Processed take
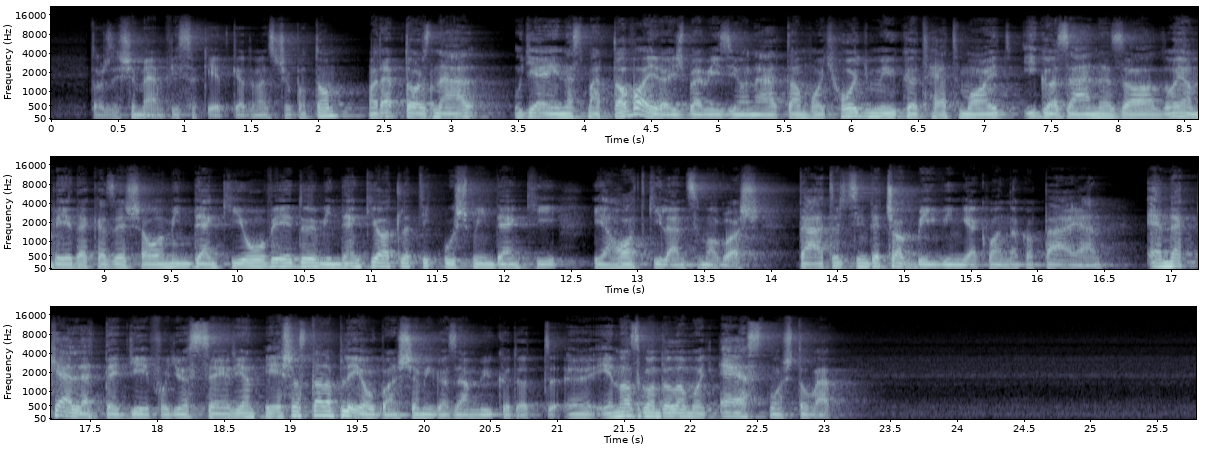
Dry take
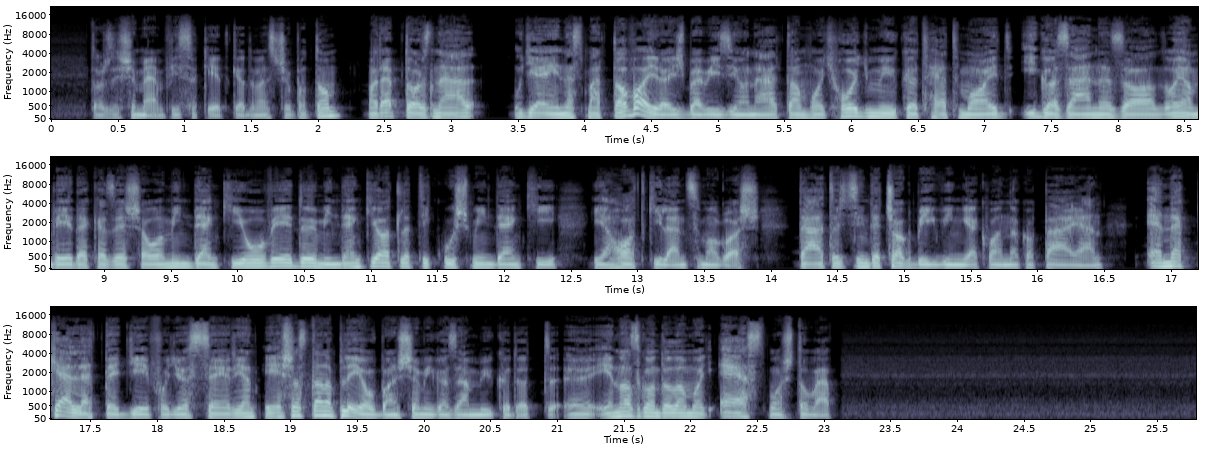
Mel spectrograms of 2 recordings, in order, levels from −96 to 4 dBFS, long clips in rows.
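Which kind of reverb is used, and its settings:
dense smooth reverb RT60 0.76 s, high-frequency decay 0.95×, DRR 10.5 dB
level −2.5 dB

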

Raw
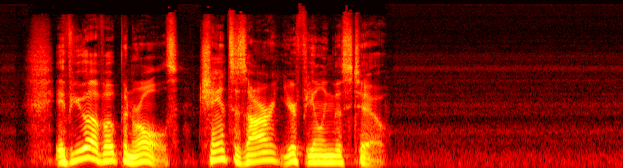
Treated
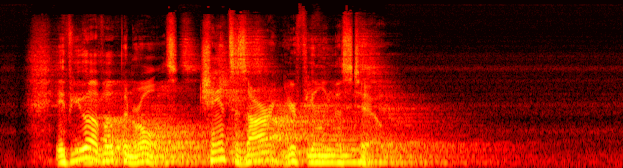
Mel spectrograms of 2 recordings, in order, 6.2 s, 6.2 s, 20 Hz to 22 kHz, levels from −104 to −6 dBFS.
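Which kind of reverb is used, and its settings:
comb and all-pass reverb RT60 2.5 s, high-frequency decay 0.3×, pre-delay 105 ms, DRR 6.5 dB
level −3.5 dB

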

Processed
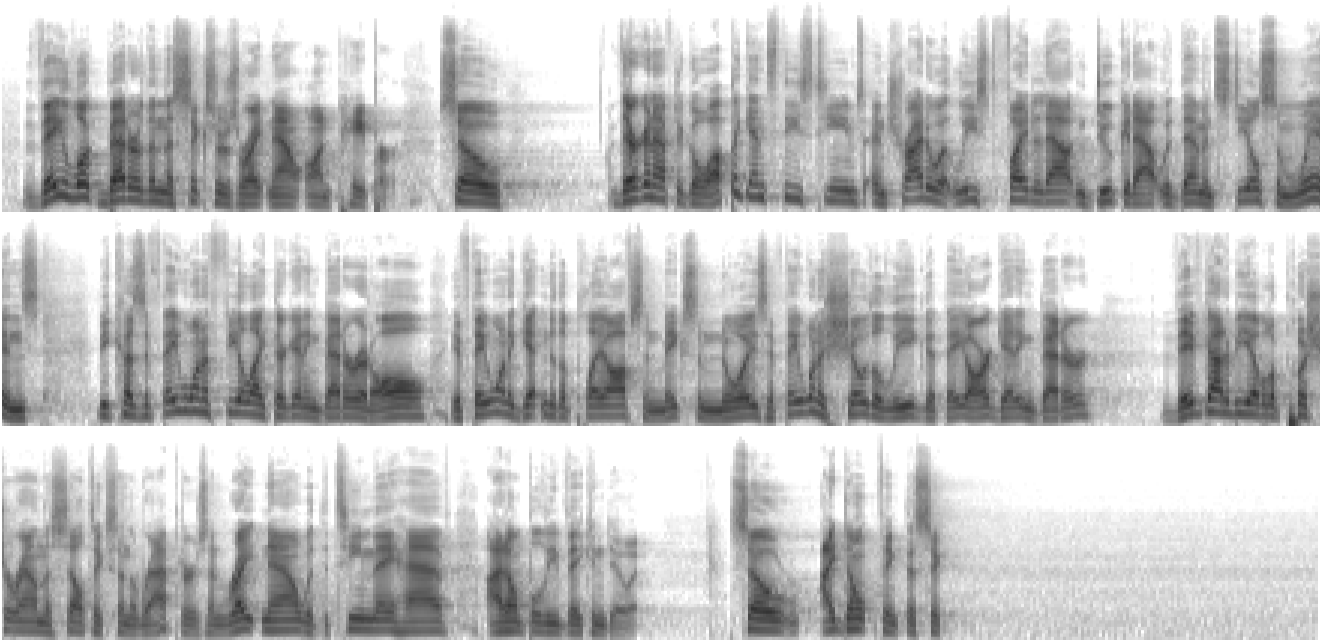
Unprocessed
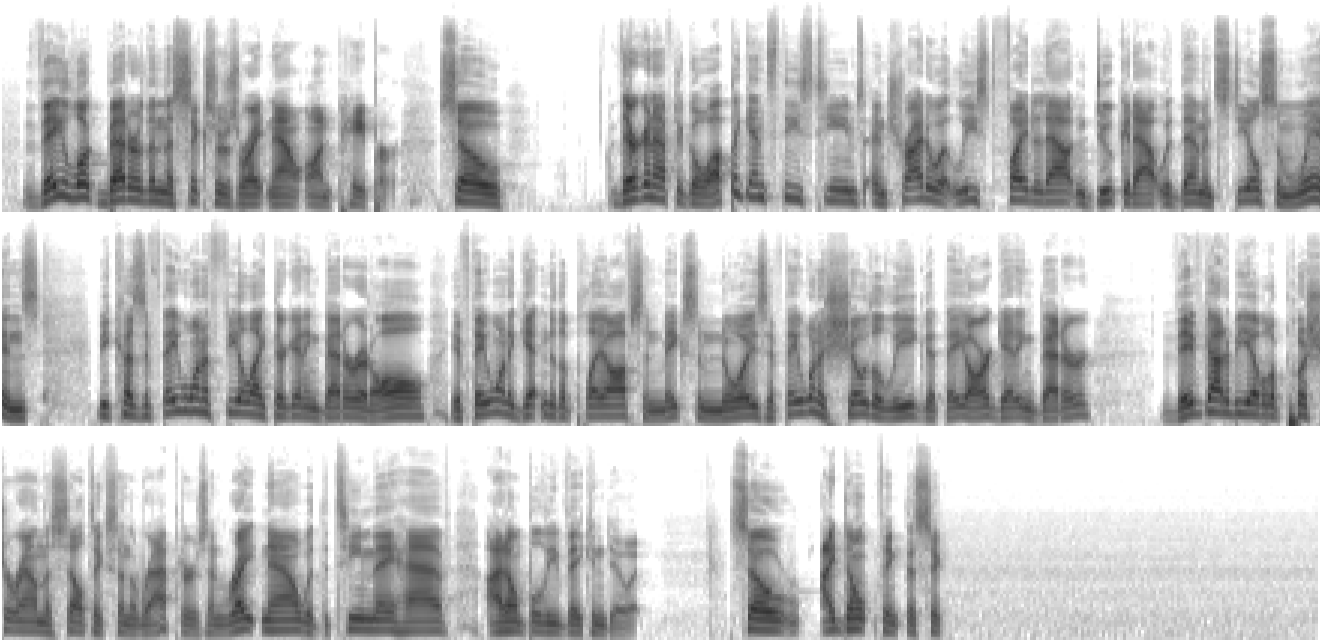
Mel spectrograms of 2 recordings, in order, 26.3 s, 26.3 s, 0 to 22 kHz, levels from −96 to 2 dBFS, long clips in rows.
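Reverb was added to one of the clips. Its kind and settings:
coupled-rooms reverb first 0.43 s, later 1.9 s, from −17 dB, DRR 19.5 dB

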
